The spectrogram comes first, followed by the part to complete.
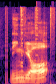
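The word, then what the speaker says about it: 人形: Ningyo, I think it's unaccented, but we'll check, means doll, puppet. Let's see, yes, unaccented.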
